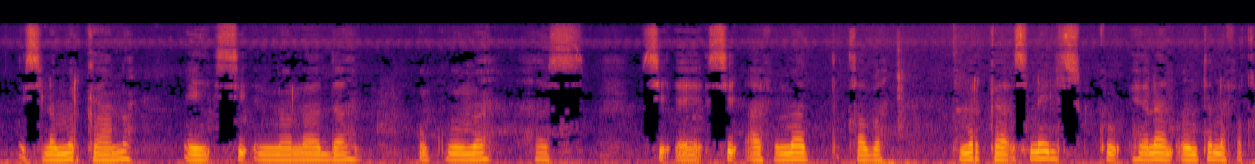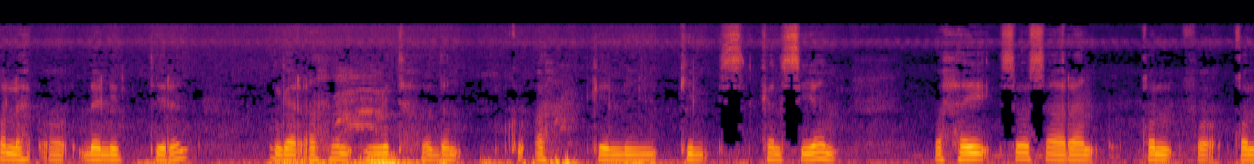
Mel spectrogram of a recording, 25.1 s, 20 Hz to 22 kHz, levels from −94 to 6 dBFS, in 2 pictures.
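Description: A low-bitrate encode, likely MP3 compression at around 48 kbps, runs throughout the speech, removing everything above 11.5 kHz and dropping weak frequency detail frame by frame. Sibilants turn swirly and metallic, consonant attacks smear, and the whole sound has a plainly audible watery quality.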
